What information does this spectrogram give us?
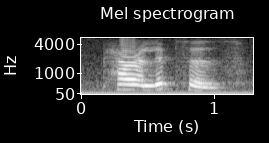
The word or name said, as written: paralipsis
